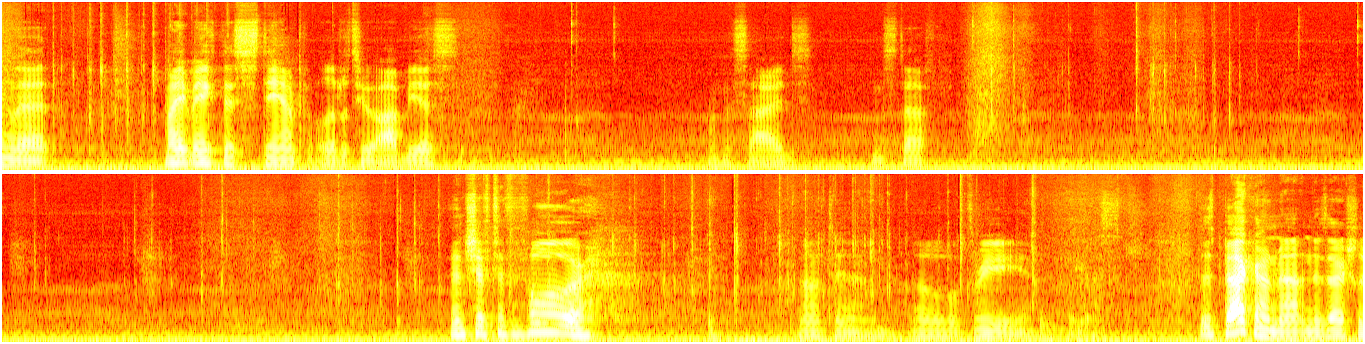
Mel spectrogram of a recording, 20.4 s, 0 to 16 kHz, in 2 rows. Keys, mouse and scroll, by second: 0.6-1.5 typing, 4.3 click, 7.9-9.8 typing, 10.2 click, 10.8 scroll, 11.6 typing, 13.5 F4, 14.8-17.4 typing, 17.8 Return.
